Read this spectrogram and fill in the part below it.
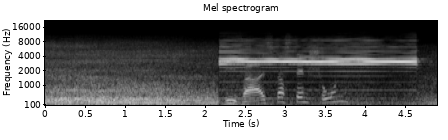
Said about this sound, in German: Ja, ich habe jetzt Tinnitus, danke. Ich hoffe, dem brennt gleich mal seine Hupe durch.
